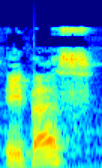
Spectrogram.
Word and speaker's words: APS: So, there's this thing called the this APS enhancement, and the way that they pronounce it is Apass, and it sounds like they're saying ape ass every time they say it.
